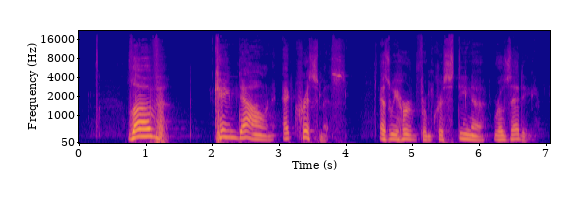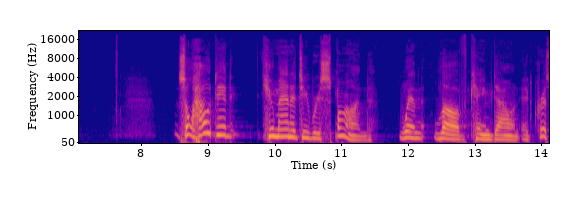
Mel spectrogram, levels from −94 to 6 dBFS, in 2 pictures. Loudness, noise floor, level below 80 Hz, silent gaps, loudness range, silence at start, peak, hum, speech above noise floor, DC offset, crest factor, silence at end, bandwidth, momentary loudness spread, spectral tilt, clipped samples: -27 LUFS; -80 dBFS; -52 dBFS; none; 7 LU; 0.75 s; -8 dBFS; none; 54 dB; under 0.1%; 20 dB; 0 s; 18 kHz; 15 LU; -6.5 dB/octave; under 0.1%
